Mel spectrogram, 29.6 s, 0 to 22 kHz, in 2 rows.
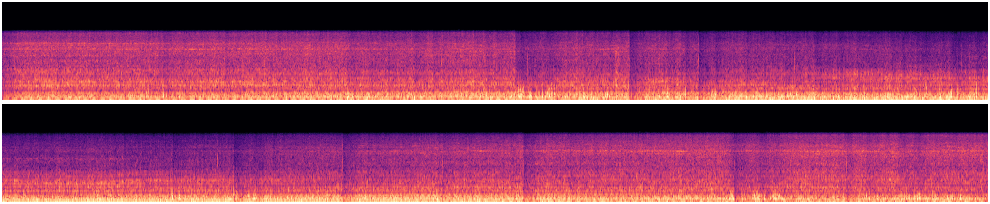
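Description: A 1959 Chevrolet sedan's engine idling steadily.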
